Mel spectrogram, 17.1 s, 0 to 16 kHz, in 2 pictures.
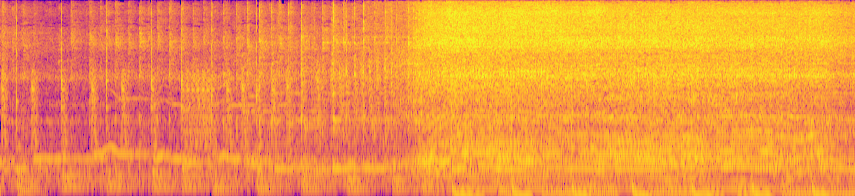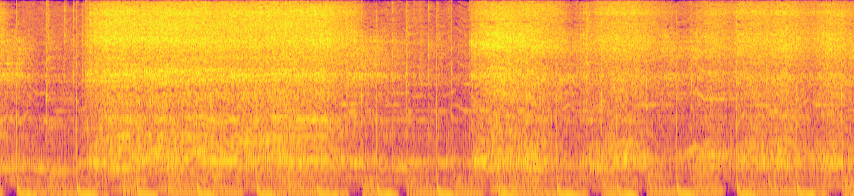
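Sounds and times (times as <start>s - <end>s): background music with steady beat: 0.0s - 17.0s
chainsaw buzzing: 3.5s - 17.0s.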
